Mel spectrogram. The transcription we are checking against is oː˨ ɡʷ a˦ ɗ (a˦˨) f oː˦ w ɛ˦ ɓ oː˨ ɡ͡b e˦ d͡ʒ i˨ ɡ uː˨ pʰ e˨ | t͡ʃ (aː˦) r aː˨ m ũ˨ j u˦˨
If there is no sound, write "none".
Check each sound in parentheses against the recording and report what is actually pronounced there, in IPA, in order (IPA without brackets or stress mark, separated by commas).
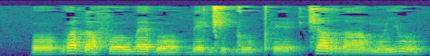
a˨, a˦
